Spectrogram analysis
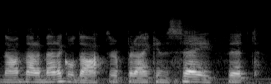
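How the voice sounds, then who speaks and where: A man's voice: lowish voice, steady tone, a little fast, lo-fi sound. A man casually commenting on a video he uploaded, talking hesitantly with many fillers.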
